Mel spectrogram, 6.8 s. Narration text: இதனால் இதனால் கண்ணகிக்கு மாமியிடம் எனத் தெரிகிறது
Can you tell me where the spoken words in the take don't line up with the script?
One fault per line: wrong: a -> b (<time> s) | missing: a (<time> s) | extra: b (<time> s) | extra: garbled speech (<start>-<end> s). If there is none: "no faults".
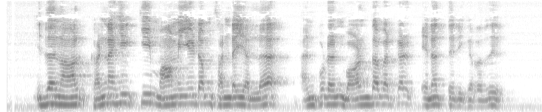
missing: இதனால் (1.1 s)
extra: சண்டையல்ல அன்புடன் வாழ்ந்தவர்கள் (2.7 s)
